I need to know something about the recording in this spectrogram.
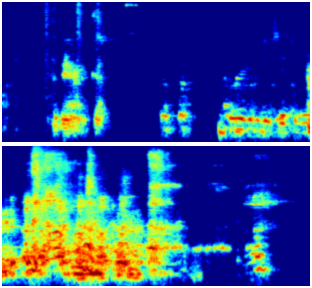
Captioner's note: laughing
